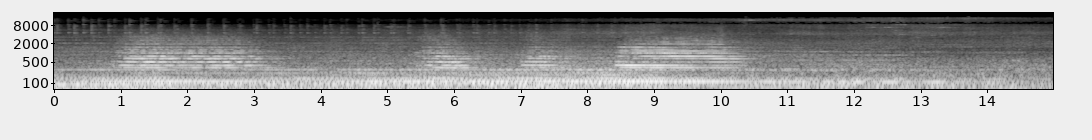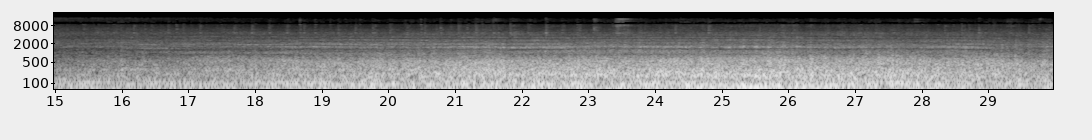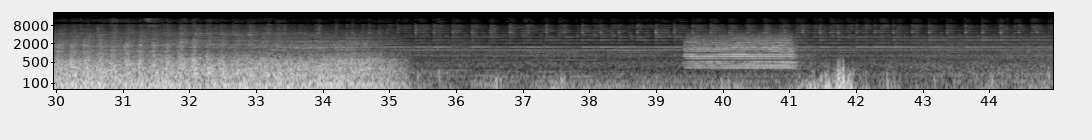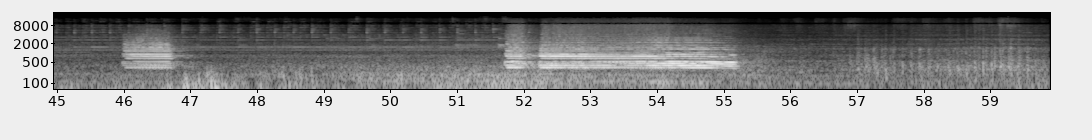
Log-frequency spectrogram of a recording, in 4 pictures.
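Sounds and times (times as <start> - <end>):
train passing with rumble: 0.0 - 59.9
train horn blast: 0.9 - 3.5, 5.4 - 10.6, 39.4 - 41.3, 46.0 - 47.2, 51.7 - 55.5.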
